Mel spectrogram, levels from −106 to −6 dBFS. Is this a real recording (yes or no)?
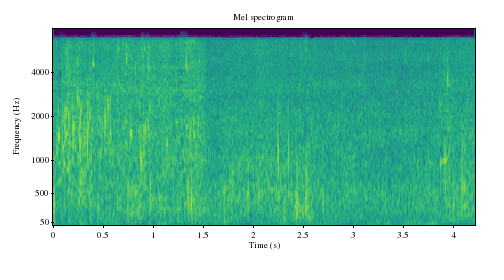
yes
